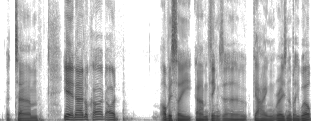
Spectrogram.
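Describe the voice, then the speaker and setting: Over music in the background, a man with an Australian accent speaks at a moderate pace in a fairly low pitch. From Sydney, eastern suburbs. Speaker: podcast host. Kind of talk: casual chat.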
